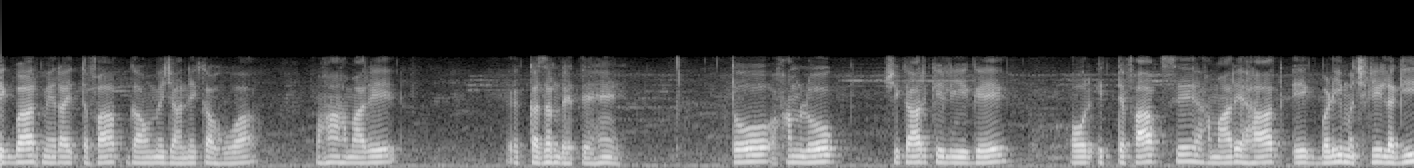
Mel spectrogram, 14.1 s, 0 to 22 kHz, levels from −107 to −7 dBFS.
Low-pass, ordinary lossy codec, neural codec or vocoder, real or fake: 5.4 kHz; none; none; real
